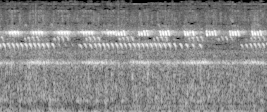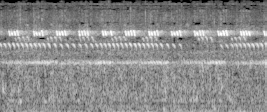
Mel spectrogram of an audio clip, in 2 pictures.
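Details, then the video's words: Cricket chirping meant for scaring off rats, bedtime listening and bird song training; several trilling voices stack at different pitches, the middle one pausing briefly, with pulses coming quickly and evenly. "Suara jangkik pengusir tikus pengantar tidur"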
